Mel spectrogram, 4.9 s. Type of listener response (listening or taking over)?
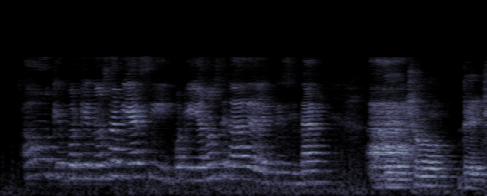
taking over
